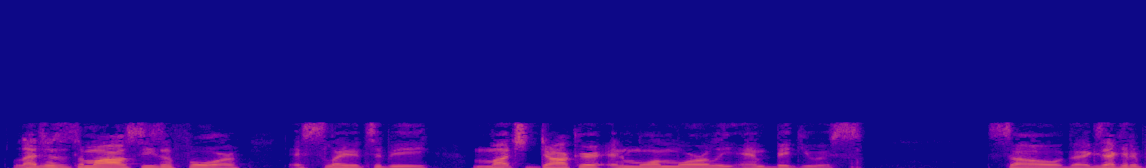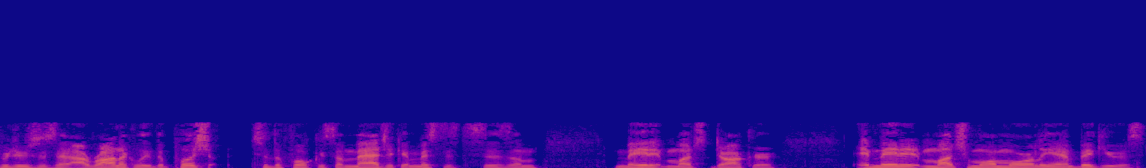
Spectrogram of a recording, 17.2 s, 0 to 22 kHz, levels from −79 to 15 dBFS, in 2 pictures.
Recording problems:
high frequencies cut off; noticeable; nothing above 6 kHz
garbled, watery; slightly

